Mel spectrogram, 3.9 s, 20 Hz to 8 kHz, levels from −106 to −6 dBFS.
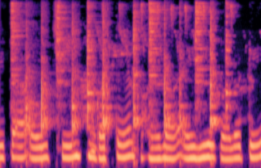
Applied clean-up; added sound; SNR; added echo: classical method spectral subtraction.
